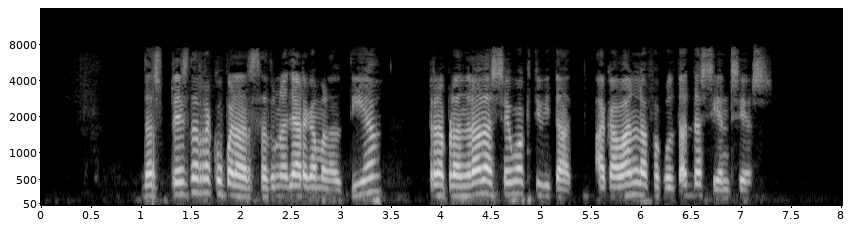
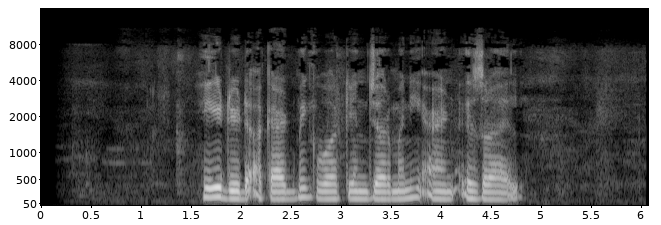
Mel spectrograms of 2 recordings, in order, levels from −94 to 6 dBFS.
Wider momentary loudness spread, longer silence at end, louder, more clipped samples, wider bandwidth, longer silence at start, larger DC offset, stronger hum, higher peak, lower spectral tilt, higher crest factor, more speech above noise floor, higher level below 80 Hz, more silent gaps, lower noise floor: about the same, 9 LU vs 8 LU; second, 0.8 s vs 1.25 s; about the same, -18 LUFS vs -20 LUFS; neither; second, 7.6 kHz vs 9.8 kHz; second, 1.05 s vs 1.35 s; neither; neither; about the same, -2 dBFS vs -2 dBFS; second, -4 dB/octave vs -6.5 dB/octave; about the same, 16 dB vs 20 dB; first, 69 dB vs 37 dB; first, -60 dBFS vs -66 dBFS; neither; first, -86 dBFS vs -56 dBFS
